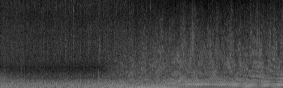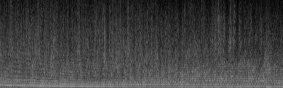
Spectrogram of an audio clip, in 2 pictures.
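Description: Propeller airplane engine running, a steady droning hum that firms up a couple of seconds in and holds with slight shifts in pitch.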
